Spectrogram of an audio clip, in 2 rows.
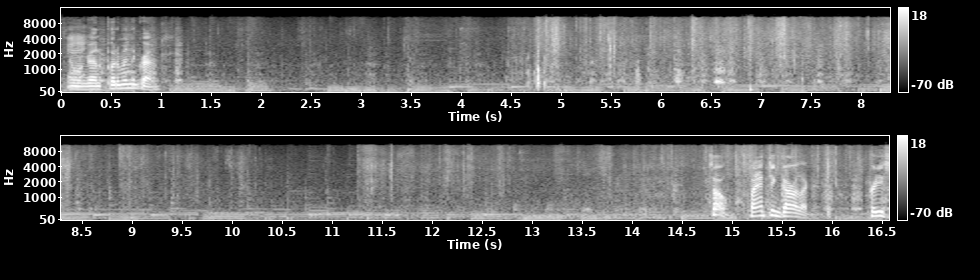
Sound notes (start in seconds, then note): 5.0 dogs breathing heavily; 9.1 mellow jazz music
